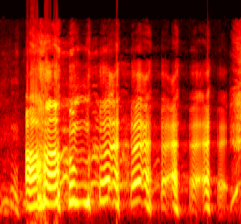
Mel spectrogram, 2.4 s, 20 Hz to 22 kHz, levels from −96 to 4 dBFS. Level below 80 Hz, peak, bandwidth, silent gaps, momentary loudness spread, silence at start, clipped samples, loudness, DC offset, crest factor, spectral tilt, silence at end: -60 dBFS; 0 dBFS; 17 kHz; none; 11 LU; 0.05 s; 0.3%; -14 LUFS; under 0.1%; 14 dB; -1.5 dB/octave; 0 s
